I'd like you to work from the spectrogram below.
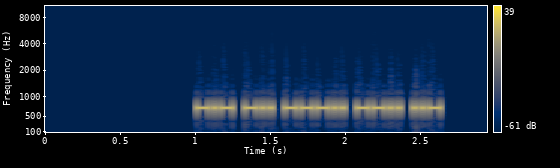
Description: Morse code, heard as a keyed tone, about 44 wpm, 700 Hz. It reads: KD8ZU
